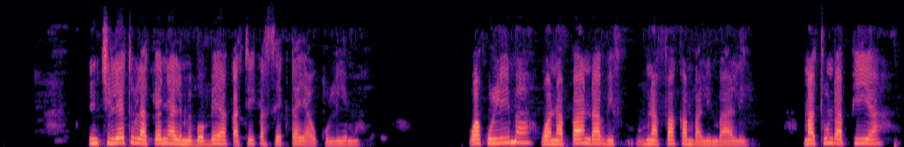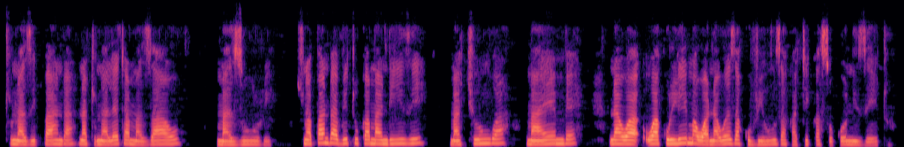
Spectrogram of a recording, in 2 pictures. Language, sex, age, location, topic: Swahili, female, 18-24, Kisumu, finance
